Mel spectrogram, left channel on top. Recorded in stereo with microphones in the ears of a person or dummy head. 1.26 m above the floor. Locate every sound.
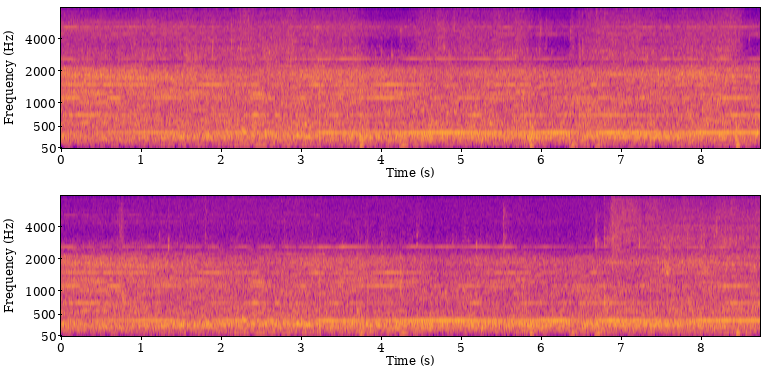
0.0 s a machine running: 85° left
